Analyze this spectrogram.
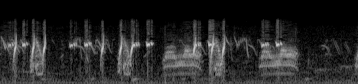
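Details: Quail calls in the morning, recorded as a lure for trapping quails: quick bursts of short, high whistled chirps, often in pairs, alternating with harsher, broader squawking notes, several callers overlapping.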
